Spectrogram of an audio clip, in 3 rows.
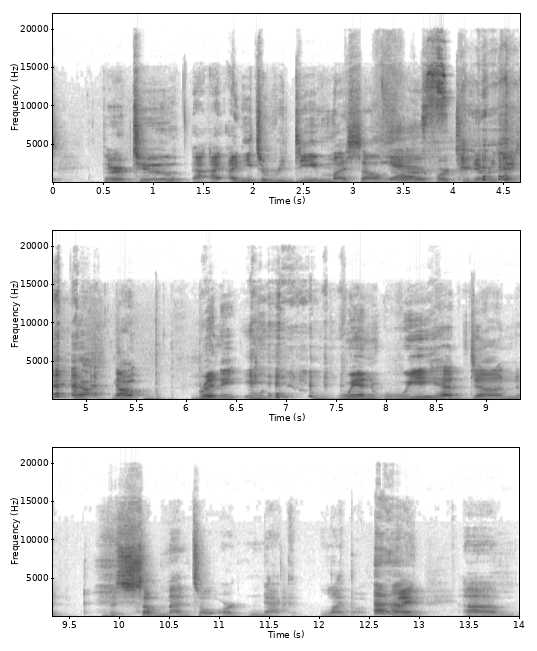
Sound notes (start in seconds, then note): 3.3 laughs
